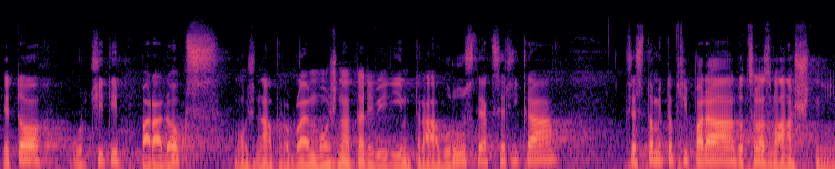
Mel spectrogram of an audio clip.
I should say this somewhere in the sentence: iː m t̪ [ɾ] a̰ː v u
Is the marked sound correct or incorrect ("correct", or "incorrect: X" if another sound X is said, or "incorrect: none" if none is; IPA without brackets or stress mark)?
correct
